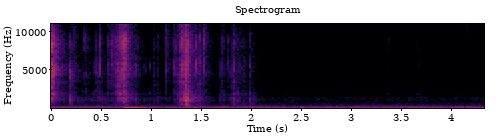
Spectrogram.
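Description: Trading cards being handled and slid against one another: two or three brief papery swishes in the first two seconds, then only quiet room noise.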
